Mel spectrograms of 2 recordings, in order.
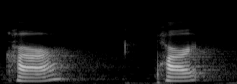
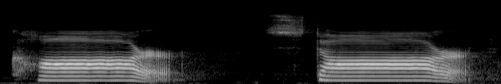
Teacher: the vowel comes first and then only at the end there is the R. Car star. Do not raise your tongue before you're done pronouncing the vowel.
